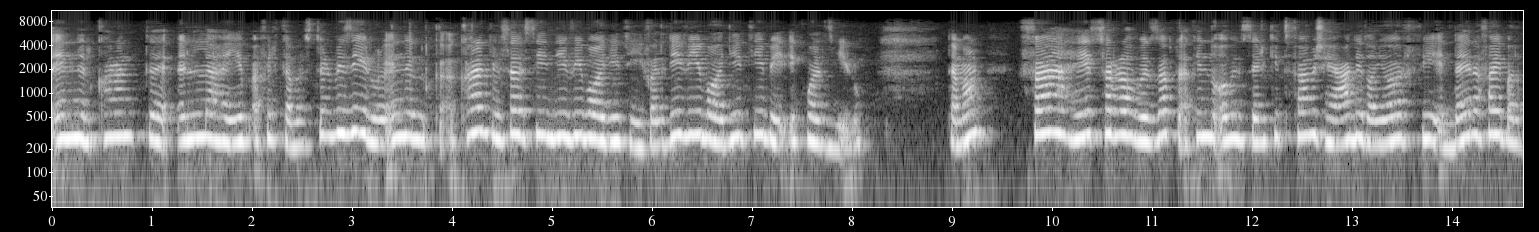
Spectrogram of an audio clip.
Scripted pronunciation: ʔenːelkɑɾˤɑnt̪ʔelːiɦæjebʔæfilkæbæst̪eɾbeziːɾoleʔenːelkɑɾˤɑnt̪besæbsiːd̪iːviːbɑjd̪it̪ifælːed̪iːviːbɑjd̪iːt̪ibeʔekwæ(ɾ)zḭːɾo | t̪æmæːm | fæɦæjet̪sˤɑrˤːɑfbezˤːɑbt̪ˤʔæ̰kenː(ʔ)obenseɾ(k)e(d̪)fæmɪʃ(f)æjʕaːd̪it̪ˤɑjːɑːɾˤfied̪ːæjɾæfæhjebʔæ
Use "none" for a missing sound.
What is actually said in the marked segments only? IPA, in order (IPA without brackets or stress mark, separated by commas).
l, ʔ, k, t̪, h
